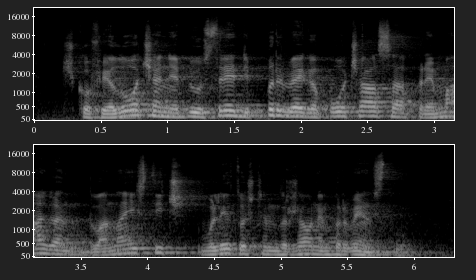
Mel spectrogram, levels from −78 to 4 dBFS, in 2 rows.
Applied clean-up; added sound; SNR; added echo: none; none; none; none.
